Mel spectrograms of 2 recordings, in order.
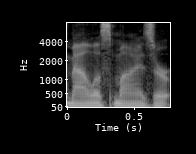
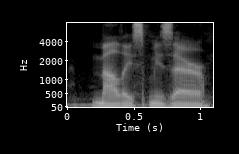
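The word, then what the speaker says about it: Malice Mizer: rockers um originally from Malis Meiser or Malis Mizair depending on how you pronounce it and later Madis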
